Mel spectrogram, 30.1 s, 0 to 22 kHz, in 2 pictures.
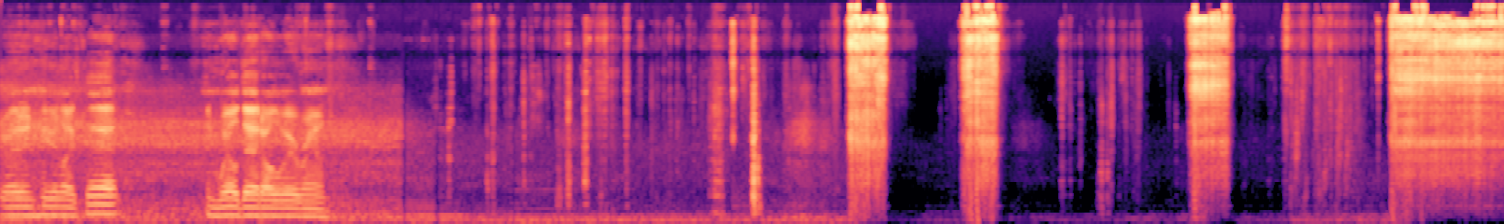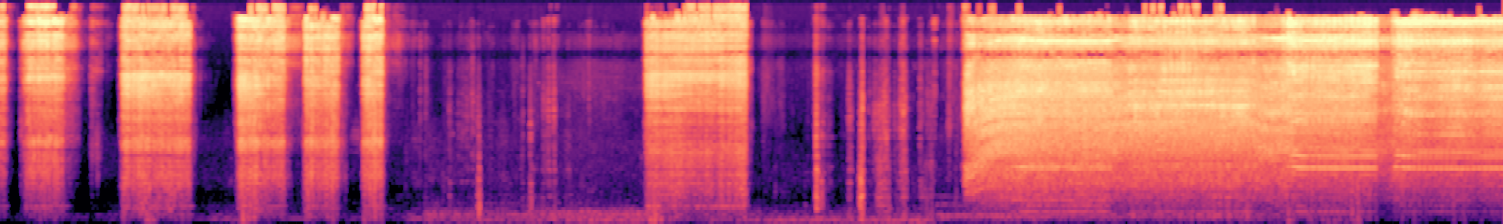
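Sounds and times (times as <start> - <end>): low rumble: 0.0 - 8.5, 19.3 - 21.5.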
